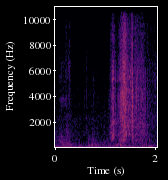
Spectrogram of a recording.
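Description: A brief scratchy rasp about a second in, lasting under a second, from a hand working at a plastic watercolor palette, with fainter scuffs around it.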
